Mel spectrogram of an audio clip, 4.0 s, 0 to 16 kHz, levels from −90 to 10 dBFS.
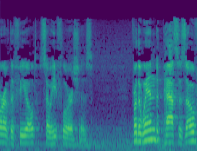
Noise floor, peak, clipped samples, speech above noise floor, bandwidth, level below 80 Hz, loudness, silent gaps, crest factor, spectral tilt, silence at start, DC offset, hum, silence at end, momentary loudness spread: -44 dBFS; 0 dBFS; under 0.1%; 25 dB; 11 kHz; -52 dBFS; -18 LUFS; none; 18 dB; -3.5 dB/octave; 0 s; under 0.1%; none; 0 s; 13 LU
